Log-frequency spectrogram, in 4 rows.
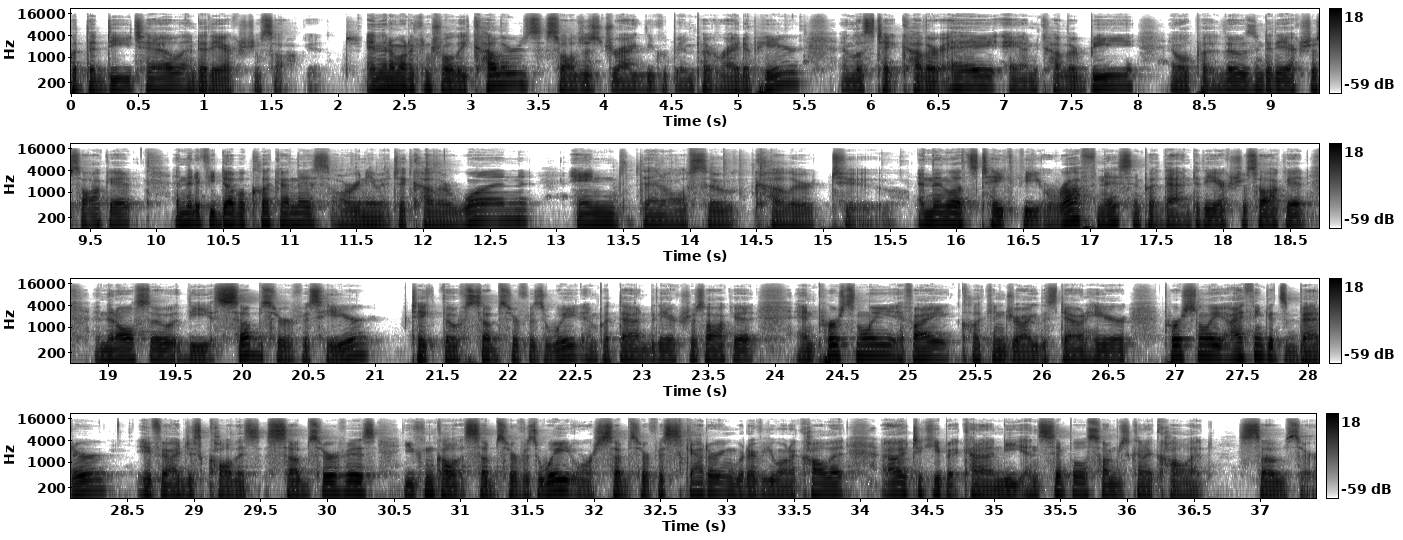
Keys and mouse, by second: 0.7 click, 2.6 middle click, 3.4 g, 3.8-4.2 middle drag, 4.3 g, 4.8 middle click, 5.2 middle click, 6.0-6.6 drag, 7.3-8.0 drag, 8.2 click, 10.0-11.9 drag, 12.9-14.5 drag, 15.2 middle click, 15.8 middle click, 16.1 middle click, 17.2-18.1 drag, 18.4 click, 21.9-23.2 drag, 24.9-26.5 drag, 27.5 click, 28.4-32.5 drag, 29.5 BackSpace, 29.6 BackSpace, 29.9 BackSpace, 30.6 BackSpace, 35.7 Tab, 37.0 Tab.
